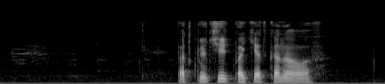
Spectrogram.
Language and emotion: Russian, neutral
